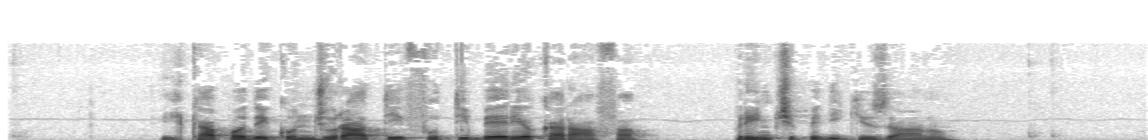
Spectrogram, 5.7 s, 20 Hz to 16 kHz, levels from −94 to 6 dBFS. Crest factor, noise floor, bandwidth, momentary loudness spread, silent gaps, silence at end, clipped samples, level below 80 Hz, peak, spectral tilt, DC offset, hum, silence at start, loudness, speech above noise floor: 20 dB; -66 dBFS; 11.5 kHz; 16 LU; none; 1 s; under 0.1%; -48 dBFS; -2 dBFS; -7 dB/octave; under 0.1%; none; 0.8 s; -20 LUFS; 46 dB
